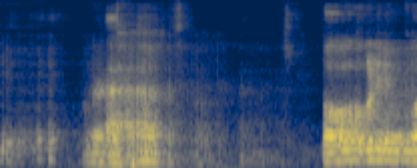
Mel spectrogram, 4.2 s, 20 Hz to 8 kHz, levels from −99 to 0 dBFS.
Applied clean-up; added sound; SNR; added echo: neural mask model DeepFilterNet 3.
